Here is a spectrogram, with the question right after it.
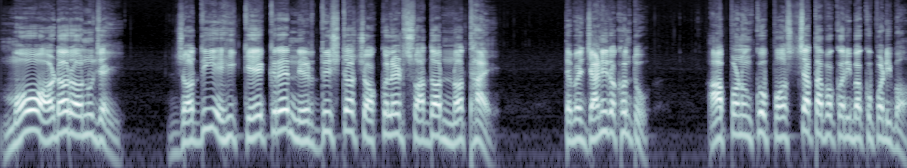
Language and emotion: Odia, angry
